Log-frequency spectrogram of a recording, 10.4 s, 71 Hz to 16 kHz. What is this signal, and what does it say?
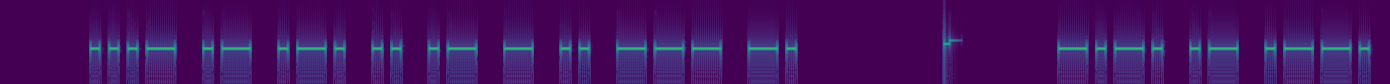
Morse code, heard as a keyed tone, about 17 wpm, 700 Hz. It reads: VARIATION CAP
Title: Sentences from Top 1600 Words - New Word Drill - 17wpm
